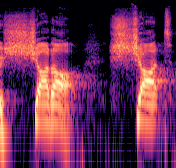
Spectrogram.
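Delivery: high, exasperated mock rant; fed-up retort. Fan snapping at a Smeagol pedant, high mock exasperation. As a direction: snap back at the pedant, overdone. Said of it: "And you'd go".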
